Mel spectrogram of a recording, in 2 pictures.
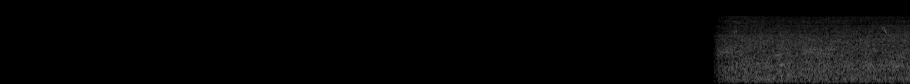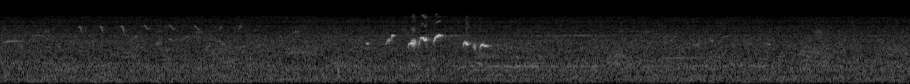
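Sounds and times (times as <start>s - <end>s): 
steady hiss: 7.2s - 18.1s
bulbul song: 12.7s - 17.0s.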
